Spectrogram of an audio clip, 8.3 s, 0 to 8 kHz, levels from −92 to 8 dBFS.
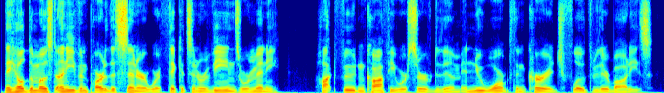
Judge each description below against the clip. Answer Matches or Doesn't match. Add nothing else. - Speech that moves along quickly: Matches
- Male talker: Matches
